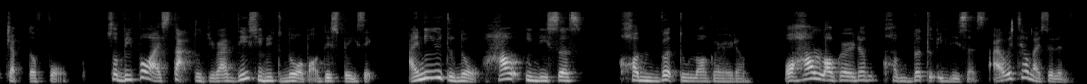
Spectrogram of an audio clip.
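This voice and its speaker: A woman's voice: on the low side, darkish tone. A woman with a Malaysian accent teaching an informal revision lesson step by step as a maths teacher, chatty and full of rhetorical questions and tag particles.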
